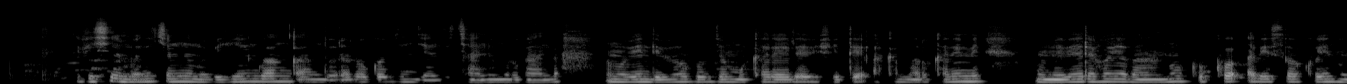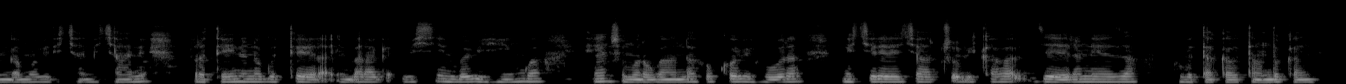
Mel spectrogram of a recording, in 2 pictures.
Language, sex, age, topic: Kinyarwanda, male, 18-24, education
